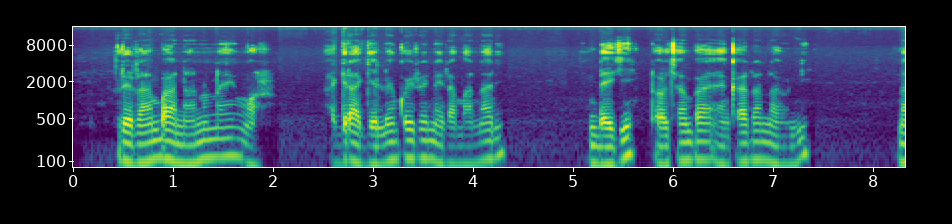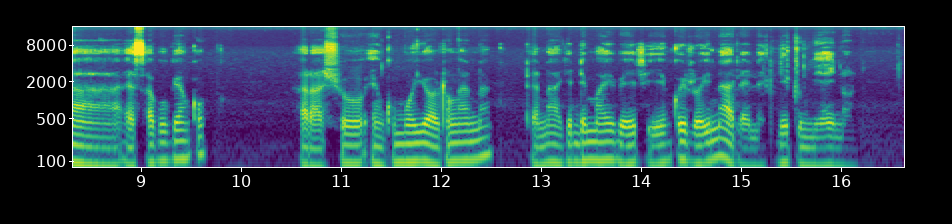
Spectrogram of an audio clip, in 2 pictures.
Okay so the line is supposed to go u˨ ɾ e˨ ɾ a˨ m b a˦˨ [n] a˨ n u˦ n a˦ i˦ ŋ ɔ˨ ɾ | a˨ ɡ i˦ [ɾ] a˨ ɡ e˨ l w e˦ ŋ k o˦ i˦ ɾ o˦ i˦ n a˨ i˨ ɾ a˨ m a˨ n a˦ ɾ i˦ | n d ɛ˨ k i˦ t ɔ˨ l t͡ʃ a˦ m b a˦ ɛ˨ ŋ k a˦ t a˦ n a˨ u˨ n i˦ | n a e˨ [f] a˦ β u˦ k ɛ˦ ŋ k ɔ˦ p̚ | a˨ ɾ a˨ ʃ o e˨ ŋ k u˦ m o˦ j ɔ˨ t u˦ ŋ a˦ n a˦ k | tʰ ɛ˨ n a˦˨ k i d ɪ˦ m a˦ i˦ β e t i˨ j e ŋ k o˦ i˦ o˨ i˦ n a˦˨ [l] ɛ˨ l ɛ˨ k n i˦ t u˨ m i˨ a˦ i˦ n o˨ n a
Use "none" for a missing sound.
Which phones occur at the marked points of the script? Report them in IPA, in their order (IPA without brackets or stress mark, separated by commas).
n, ɾ, s, l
